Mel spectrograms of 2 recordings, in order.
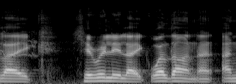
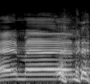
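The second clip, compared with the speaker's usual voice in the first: loud, very high put-on full Mexican accent; 9 semitones higher, 5 dB louder than usual. Showing how someone should approach him: full-on Mexican accent. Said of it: "like with the accent, you know, the full-on Mexican".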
